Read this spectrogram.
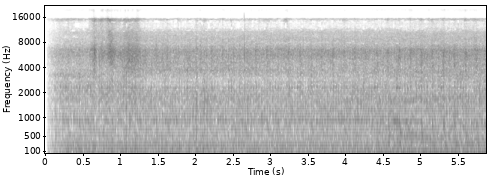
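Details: Engine idles steadily with a dull knock coming through roughly twice a second, not perfectly even; unexplained engine knock, cause not yet identified.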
